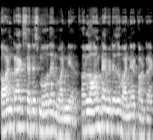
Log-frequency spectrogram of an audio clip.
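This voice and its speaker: With ordinary pitch variation, a man talks in a normal speaking voice that sits fairly high. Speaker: podcast host. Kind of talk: casual chat about football.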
